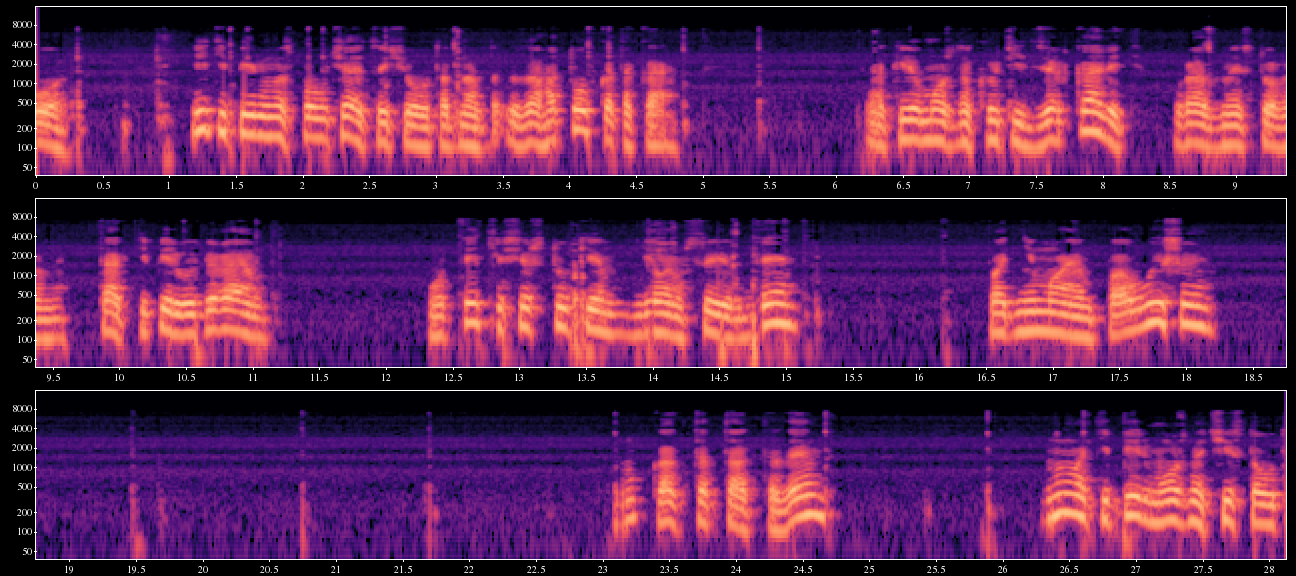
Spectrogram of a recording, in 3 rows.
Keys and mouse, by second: 1.5 click, 2.8 middle click, 4.8 middle click, 6.3 click, 7.3-8.9 middle drag, 10.9 shift+click, 12.5 shift+click, 16.2-19.5 drag, 20.7-21.9 drag, 23.2-24.7 middle drag, 25.9 middle click.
